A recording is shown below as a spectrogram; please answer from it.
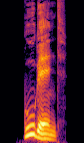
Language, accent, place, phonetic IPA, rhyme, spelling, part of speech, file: German, Germany, Berlin, [ˈɡuːɡl̩nt], -uːɡl̩nt, googelnd, verb, De-googelnd.ogg
- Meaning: present participle of googeln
